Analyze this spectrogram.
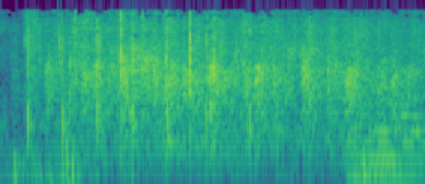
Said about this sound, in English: Let's give him a clap.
